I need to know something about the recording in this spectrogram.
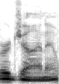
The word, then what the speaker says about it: Regina: 1200 feet out of Regina when the aircraft was and yes that is the way you pronounce this uh the name of the city uh was 1,200 feet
